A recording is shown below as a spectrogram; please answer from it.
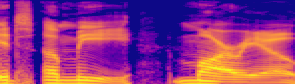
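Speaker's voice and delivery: very slow, plain, angry delivery in normal voice. Imitating the new trailer's gritty reboot Mario: imitating Chris Pratt as angry Mario. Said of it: "he's like, angry and he's like".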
